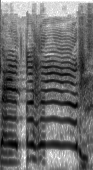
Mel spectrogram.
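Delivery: high-pitched shout. Retelling watching a scene from the couch; retelling yelling at the TV. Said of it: "I'm yelling at my TV".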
